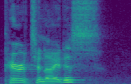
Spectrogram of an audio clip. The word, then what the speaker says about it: peritonitis: The results of the inquiry so far indicate that Sorensen had abdominal peritonitis, which is the infection of the abdominal lining.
